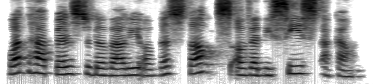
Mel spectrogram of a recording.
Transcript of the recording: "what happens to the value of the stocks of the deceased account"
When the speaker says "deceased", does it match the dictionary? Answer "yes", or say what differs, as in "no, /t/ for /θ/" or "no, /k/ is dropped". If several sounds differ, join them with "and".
yes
